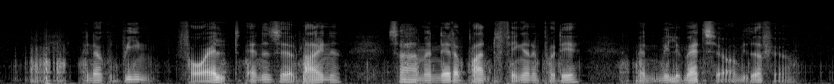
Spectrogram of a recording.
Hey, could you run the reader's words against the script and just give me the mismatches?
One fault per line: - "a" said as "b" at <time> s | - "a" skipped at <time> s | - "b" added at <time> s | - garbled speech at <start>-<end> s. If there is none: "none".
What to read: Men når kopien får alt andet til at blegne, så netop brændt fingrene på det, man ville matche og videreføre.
- "har man" added at 4.0 s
